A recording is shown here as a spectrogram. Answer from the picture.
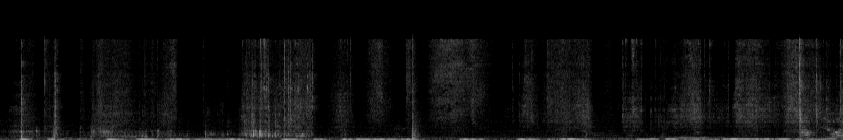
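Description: A cardboard toy box is opened and a small plastic transforming figure is pulled out and handled on a tabletop. There is rustling and tearing of packaging, with sharp plastic clicks scattered throughout, under a low hum that comes and goes.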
